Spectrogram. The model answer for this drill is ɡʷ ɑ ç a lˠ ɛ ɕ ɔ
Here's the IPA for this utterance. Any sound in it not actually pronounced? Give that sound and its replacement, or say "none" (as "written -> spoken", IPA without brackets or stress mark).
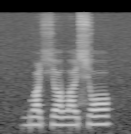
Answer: a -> ə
